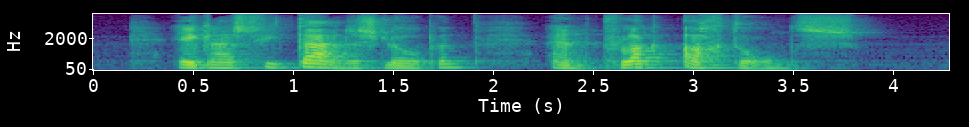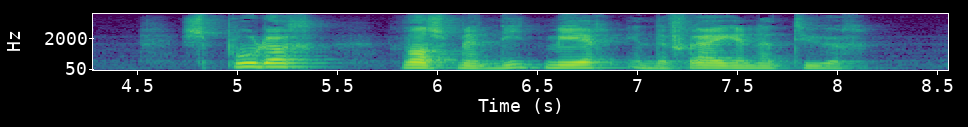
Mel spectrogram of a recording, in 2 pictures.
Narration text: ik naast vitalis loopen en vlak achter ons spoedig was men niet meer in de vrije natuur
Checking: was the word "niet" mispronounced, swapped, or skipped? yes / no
no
